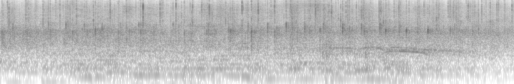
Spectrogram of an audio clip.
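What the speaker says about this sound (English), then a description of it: "Another round of applause," A large audience at the Guidewire Connections live event gives steady, dense applause lasting several seconds, a continuous even roar of clapping with a faint voice or cheer rising briefly near the end.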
